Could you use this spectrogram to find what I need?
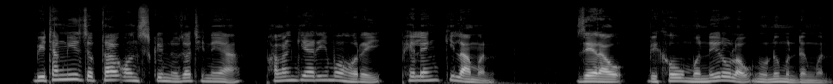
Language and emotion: Bodo, neutral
